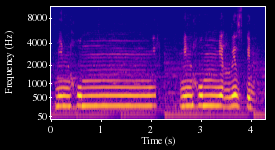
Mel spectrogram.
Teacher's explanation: Idgam mli minhum minhum rizqin hukumnya idgam mlain karena ada mim sukun bertemu dengan huruf mim dibaca mendengung. Masyaallah benar.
